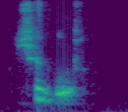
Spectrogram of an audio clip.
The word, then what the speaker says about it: Xacur: es Natalia X A C U R, Shakas X A C A S S S, eh, así se escribe. Y Wattpad es Natalia Shakur, pero con un guión en medio.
